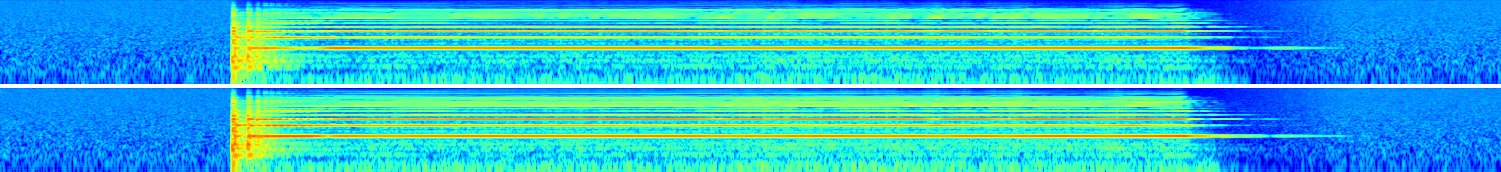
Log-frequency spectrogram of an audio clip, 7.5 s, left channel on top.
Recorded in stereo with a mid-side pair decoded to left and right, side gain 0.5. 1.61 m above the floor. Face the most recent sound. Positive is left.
turn(degrees=-30)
